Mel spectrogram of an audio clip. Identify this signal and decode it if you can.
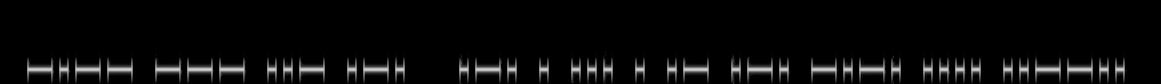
Morse code, heard as a keyed tone, about 15 wpm, 700 Hz. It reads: YOUR RESEARCH?
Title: Sentences from Top 1000 Words - Review Part 4 - 15wpm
